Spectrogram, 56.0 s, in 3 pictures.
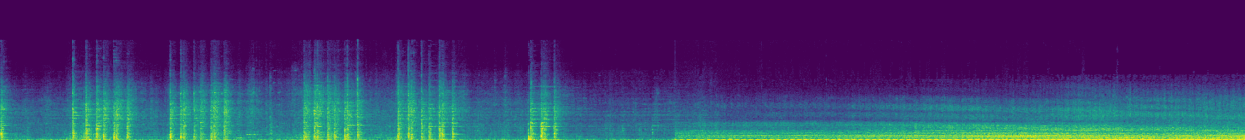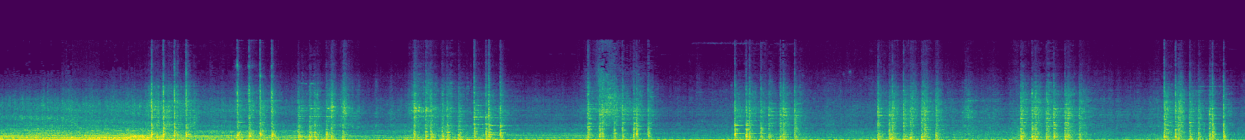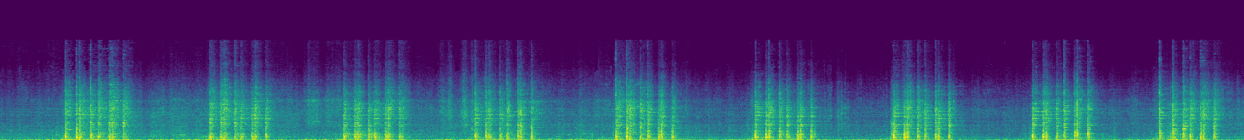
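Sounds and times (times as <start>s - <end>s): train wheels clicking over crossing: 0.0s - 10.5s, 20.1s - 26.6s, 27.3s - 31.0s, 31.7s - 37.3s, 38.2s - 52.0s, 52.7s - 56.0s
diesel locomotive engine drone: 0.0s - 56.0s.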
